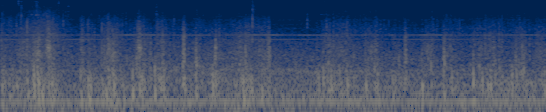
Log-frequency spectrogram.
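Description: A horse canters in the Shadow of the Colossus video game, its hooves making a quiet, steady clip-clop rhythm over a low background hum.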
